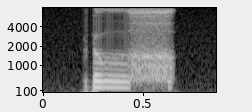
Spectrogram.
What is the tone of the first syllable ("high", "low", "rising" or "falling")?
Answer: low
